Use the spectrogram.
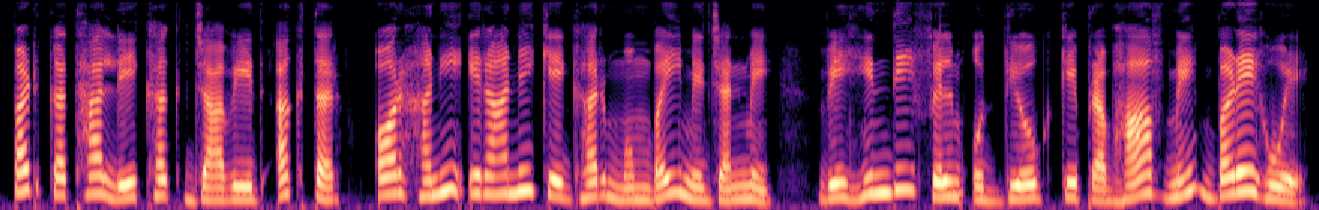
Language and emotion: Hindi, neutral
